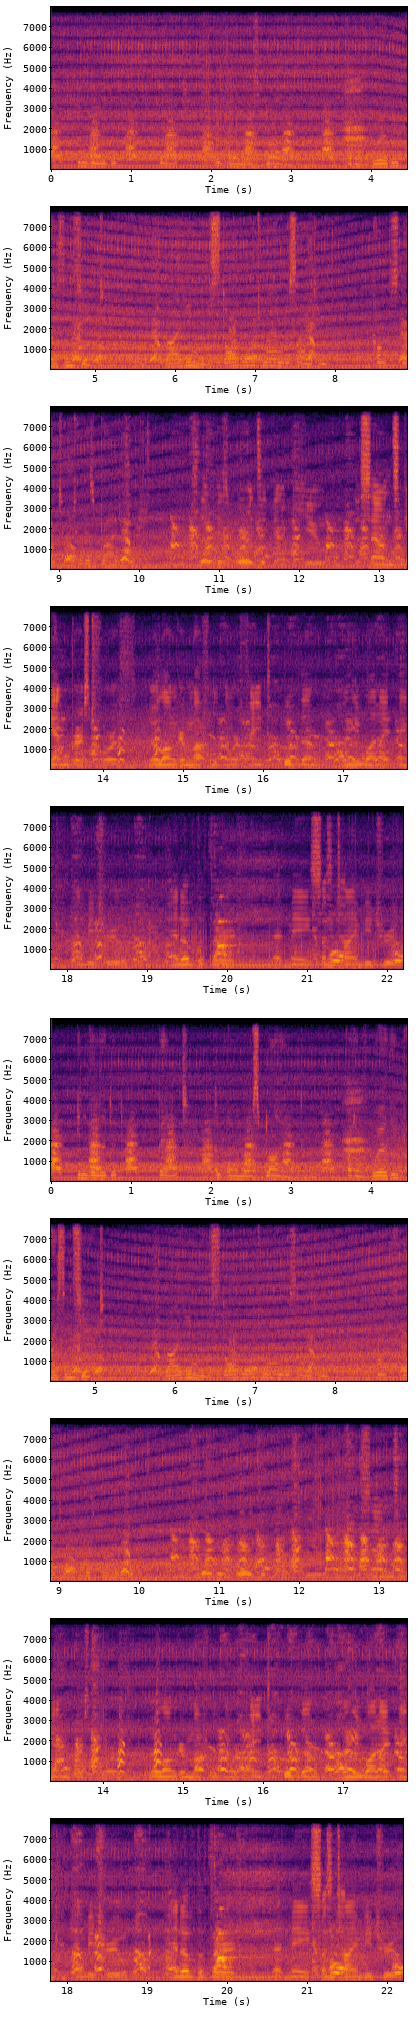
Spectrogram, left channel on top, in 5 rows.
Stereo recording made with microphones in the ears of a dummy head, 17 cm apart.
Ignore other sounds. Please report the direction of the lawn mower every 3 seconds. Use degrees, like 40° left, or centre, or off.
60° left, 50° left, centre, 30° right, 50° right, 50° right, 50° right, 50° right.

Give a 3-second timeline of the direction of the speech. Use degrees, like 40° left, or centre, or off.
40° right, 20° right, 40° left, 60° left, 40° left, 20° right, 30° right, 30° right.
